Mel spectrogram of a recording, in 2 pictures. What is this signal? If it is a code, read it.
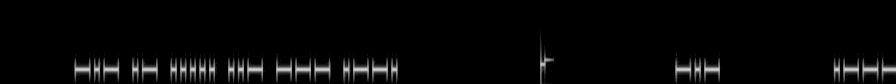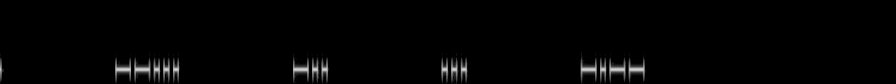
Morse code, heard as a keyed tone, about 25 wpm, spaced as for 11 wpm, 700 Hz. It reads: KA5UOP KJ7DSY
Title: USA Call Signs - 6 Characters - 8x Character Spacing - 25wpm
